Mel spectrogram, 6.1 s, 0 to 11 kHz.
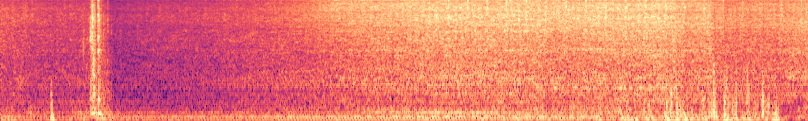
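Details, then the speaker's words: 1999 Jeep Cherokee 4.0 inline-six before replacing 60,000-mile plugs, slightly below operating temperature, idling about 800–825 rpm: low, steady, even idle with no misses or knocks. "Idling at about 800, I guess, RPMs. 825, something like that. So let's listen to the engine."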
